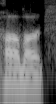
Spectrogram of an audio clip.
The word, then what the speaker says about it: Herbert: was just calling him A-Bear. I think it's crazy to pronounce it Herbert, but it is A-Bear, isn't it? Well, he pronounces it Herbert.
